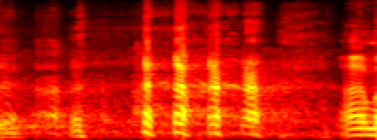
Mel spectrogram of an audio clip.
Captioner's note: laughter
